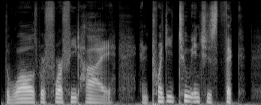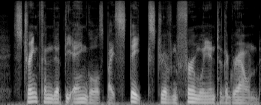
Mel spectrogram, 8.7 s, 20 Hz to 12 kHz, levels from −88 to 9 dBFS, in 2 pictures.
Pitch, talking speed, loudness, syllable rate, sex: 110 Hz, 150 wpm, -19 LUFS, 4.2 syllables/s, male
